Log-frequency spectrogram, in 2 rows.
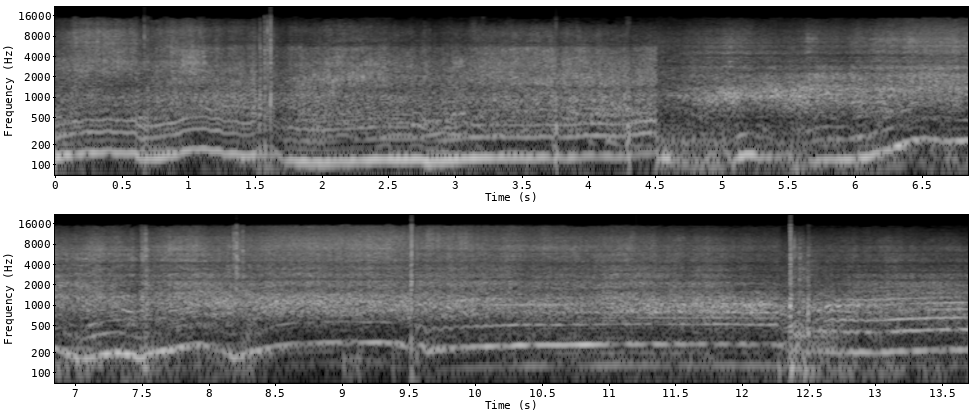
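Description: Rally car engines revving hard, the pitch rising and falling as the throttle is worked and gears are shifted. The sound changes abruptly about four and a half seconds in, to a Škoda Fabia S2000 engine rising and falling in quick surges and then holding a steady high pitch, and changes abruptly again near the end.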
